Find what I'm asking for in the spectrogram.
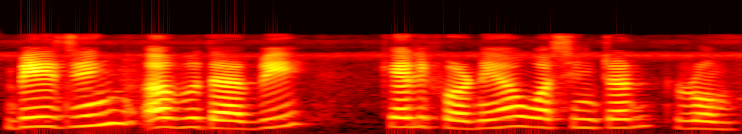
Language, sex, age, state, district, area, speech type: Nepali, female, 18-30, West Bengal, Kalimpong, rural, spontaneous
